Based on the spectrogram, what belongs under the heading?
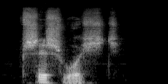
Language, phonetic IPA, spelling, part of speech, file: Polish, [ˈpʃɨʃwɔɕt͡ɕ], przyszłość, noun, Pl-przyszłość.ogg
